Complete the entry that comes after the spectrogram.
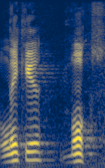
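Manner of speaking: put-on thick Russian accent. Acting out a street seller approaching an American: heavy Russian accent. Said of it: "big, heavy accent".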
